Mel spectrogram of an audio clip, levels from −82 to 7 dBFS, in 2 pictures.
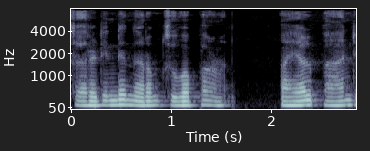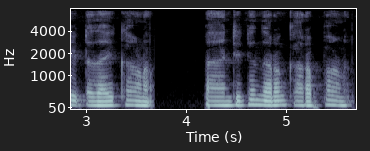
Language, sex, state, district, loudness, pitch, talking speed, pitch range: Malayalam, male, Kerala, Kollam, -19 LUFS, 125 Hz, 105 wpm, 125-135 Hz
